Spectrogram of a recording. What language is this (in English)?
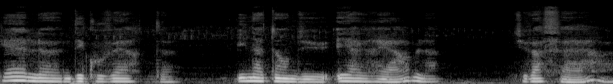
French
